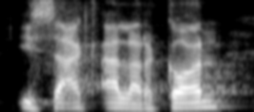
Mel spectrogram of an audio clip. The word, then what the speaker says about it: Isaac Alarcon: will pronounce it as it really should be pronounced isaac alarcon isaac is getting reps to tackle out there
